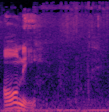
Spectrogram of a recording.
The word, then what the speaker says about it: Aulne: saw me and came over and said it's pronounced only a u l NE e only and uh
